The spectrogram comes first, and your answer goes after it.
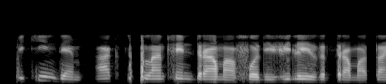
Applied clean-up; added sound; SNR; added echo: none; none; none; none.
